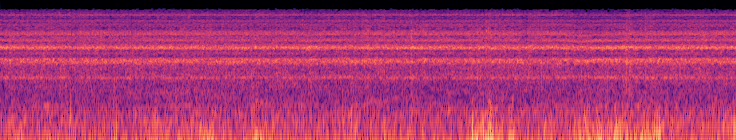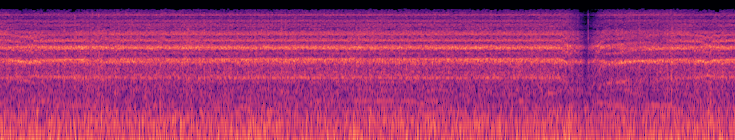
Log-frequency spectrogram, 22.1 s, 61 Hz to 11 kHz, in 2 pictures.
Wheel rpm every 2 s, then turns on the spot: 160, 160, 160, 160, 160, 160, 160, 160, 160, 150, 140.
none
